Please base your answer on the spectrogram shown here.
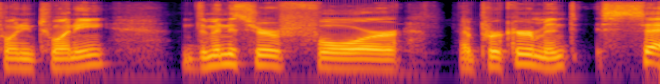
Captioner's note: speaking French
